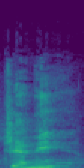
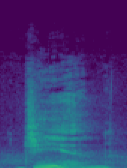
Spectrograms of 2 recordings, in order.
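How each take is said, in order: First: The name is said in a plain accent. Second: The name is said in a southern accent.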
